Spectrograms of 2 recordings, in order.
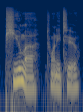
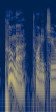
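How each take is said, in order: First: Puma is said with a British pronunciation. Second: Puma is said with an American pronunciation. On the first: "or if you're in England" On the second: "which stands for"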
